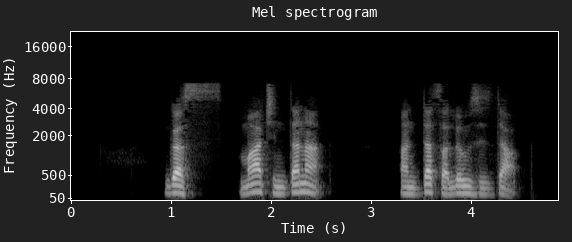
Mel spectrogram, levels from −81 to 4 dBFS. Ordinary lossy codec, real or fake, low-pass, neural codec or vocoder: MP3, 32 kbps; fake; 7.2 kHz; codec, 16 kHz, 0.3 kbps, FocalCodec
